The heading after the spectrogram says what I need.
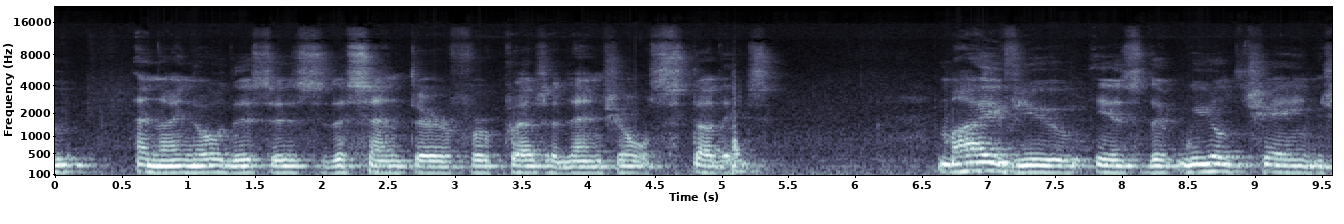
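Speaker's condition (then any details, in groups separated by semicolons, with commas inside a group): ALS; degenerative; diagnosed ten years ago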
